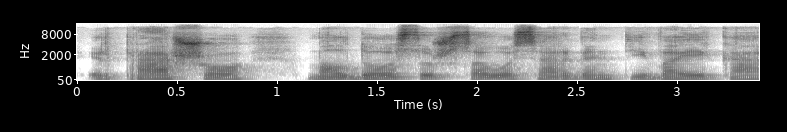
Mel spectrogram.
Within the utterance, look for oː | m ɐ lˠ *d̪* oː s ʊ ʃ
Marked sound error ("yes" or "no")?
no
